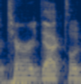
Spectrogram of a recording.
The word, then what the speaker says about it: pterodactyl: you can't hear a pterodactyl go to the bathroom why can't you hear a pterodactyl go to the bathroom the p is silent Jazz clap Jazz clap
